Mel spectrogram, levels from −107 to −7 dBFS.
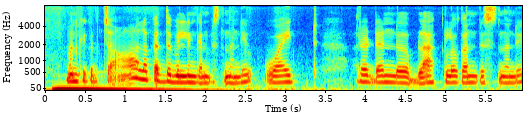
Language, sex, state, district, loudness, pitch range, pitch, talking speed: Telugu, female, Andhra Pradesh, Manyam, -21 LUFS, 180-200 Hz, 190 Hz, 110 wpm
